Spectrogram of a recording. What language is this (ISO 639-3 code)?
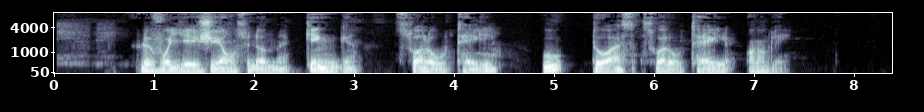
fra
